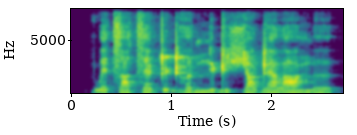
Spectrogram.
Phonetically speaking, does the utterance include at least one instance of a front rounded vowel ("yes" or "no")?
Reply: no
